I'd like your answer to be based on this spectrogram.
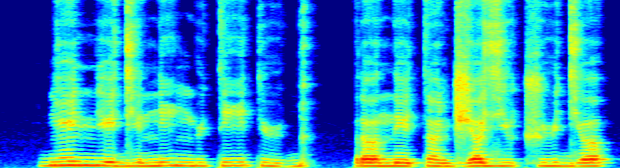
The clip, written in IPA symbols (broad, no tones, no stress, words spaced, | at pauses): ɡẽ nʲedʲe n̪iŋy t̪it̪yɡ | ɾʌn̪etɐ̃ d͡ʒɐzʲu t͡ʃydʲʌ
